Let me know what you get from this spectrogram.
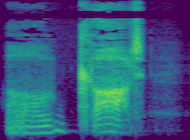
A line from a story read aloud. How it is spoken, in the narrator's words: he murmured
